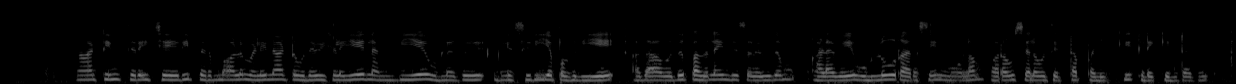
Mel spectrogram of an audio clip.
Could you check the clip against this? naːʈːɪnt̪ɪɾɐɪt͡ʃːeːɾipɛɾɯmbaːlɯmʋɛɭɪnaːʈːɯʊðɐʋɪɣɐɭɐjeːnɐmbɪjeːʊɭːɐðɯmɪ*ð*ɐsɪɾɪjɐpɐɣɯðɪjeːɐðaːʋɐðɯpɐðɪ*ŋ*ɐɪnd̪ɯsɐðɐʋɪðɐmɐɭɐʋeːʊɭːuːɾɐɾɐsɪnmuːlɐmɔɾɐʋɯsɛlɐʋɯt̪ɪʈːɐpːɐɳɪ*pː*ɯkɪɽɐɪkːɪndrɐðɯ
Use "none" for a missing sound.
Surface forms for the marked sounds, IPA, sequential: ɣ, n, kː

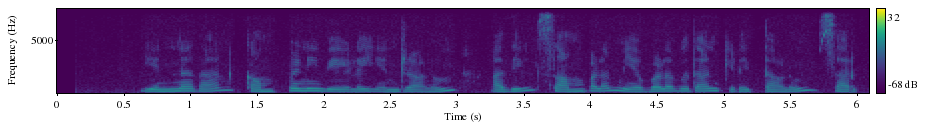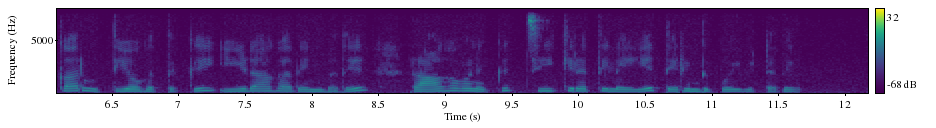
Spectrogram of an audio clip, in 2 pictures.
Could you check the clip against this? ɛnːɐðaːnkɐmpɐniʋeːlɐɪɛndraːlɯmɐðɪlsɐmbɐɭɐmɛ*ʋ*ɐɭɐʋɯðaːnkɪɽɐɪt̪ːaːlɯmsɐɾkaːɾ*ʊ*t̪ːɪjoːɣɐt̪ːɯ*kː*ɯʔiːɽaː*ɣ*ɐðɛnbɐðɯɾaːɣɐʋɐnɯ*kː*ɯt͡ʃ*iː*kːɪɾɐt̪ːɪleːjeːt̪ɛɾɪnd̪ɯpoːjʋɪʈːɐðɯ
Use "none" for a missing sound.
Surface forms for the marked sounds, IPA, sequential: ʋː, ʊ, kː, ɣ, kː, iː

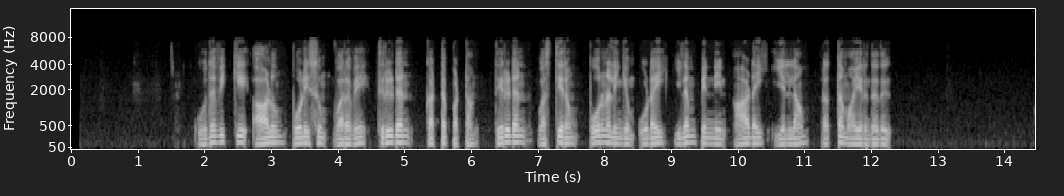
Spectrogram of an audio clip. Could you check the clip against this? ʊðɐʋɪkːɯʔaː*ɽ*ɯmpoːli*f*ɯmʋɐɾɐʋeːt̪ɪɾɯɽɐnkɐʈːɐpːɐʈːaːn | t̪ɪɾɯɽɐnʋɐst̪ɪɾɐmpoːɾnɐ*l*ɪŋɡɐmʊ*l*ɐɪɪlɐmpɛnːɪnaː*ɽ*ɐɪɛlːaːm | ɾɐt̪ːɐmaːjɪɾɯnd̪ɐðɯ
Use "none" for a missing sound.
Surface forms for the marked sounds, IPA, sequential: ɭ, s, l, ɽ, ɽ

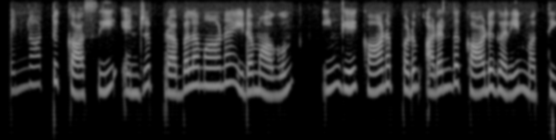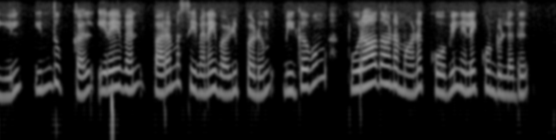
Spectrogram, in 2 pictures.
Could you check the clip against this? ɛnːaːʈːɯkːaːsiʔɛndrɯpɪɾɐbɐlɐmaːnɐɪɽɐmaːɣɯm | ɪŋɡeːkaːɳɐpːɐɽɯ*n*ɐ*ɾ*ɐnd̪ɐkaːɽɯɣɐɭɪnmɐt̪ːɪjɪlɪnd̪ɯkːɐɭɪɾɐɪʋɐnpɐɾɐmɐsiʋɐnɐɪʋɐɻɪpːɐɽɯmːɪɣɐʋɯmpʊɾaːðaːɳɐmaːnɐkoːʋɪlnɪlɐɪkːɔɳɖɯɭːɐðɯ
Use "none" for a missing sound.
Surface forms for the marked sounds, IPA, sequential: m, ɽ

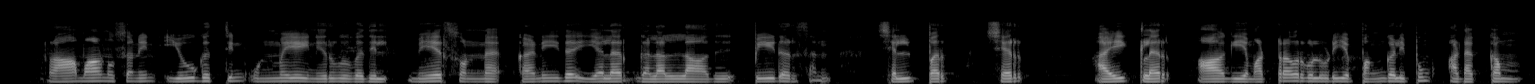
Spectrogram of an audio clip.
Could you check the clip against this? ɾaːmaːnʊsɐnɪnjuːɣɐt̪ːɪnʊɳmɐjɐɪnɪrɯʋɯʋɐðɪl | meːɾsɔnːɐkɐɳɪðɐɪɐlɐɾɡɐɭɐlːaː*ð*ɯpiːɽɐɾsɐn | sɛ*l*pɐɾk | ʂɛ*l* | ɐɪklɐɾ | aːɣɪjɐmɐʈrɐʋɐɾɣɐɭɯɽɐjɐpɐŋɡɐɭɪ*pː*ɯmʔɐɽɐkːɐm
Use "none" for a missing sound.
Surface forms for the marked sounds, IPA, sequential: ð, l, ɾ, pː

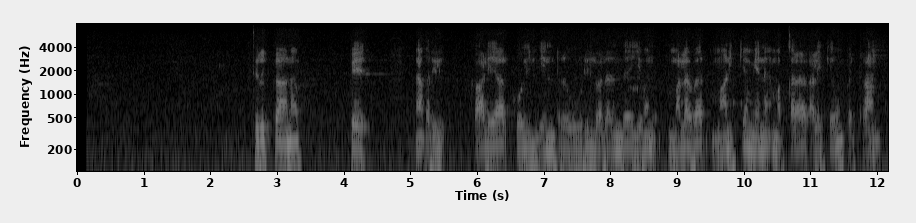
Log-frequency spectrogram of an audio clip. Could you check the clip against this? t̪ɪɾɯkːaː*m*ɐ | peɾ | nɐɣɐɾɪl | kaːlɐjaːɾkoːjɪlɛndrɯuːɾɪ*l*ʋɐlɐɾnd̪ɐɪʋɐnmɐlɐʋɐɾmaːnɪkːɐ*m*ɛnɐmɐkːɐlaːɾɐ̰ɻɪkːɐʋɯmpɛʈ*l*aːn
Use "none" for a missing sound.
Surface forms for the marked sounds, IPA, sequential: n, l, m, r

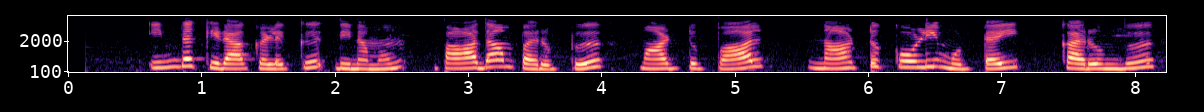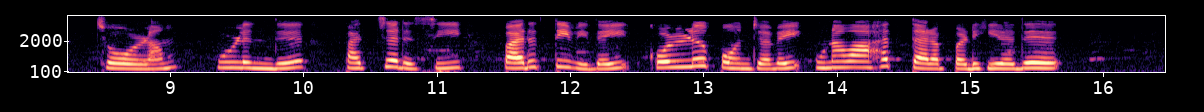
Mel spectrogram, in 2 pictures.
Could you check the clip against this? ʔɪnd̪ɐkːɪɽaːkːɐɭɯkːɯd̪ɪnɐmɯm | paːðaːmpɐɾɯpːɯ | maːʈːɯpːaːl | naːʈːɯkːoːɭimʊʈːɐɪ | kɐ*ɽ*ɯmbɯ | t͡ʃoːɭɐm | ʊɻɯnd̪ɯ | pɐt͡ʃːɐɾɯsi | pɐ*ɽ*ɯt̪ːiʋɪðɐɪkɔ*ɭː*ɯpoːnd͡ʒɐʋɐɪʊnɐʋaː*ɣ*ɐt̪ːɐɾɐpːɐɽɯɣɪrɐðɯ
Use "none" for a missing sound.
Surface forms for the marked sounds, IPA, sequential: ɾ, ɾ, ɭː, ɣ

